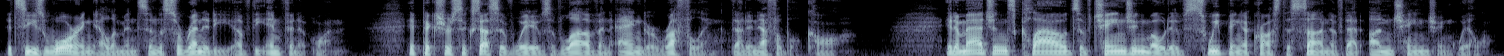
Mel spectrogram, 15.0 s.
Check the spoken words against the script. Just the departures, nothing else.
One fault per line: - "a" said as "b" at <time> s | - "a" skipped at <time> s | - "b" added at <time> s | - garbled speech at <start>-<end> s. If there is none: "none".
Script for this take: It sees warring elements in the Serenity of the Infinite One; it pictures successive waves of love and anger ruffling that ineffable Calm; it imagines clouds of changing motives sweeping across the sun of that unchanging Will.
none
